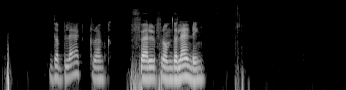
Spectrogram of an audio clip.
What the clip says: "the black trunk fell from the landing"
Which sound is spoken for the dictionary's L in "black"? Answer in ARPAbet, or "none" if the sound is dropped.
L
